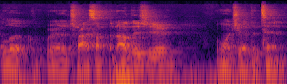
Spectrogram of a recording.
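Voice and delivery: ordinary talk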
